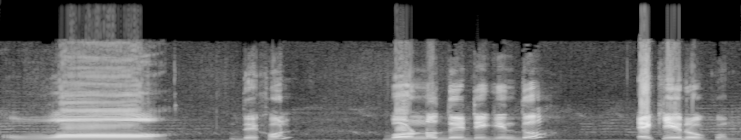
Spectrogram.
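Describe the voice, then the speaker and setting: Man, Bangladeshi Bengali accent, fairly high voice, dry close sound, patient Quran teacher, long drawn-out letters. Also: expressive, fairly bright tone, dry recording. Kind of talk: online Arabic letter pronunciation lesson.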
